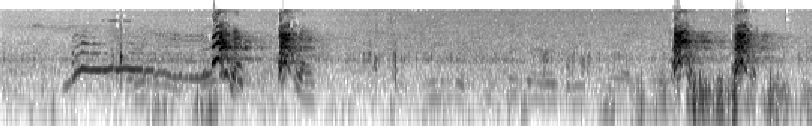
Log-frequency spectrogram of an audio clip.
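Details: Four-month-old Smooth Fox Terrier puppy during playful hunting training, showing its inborn hunting instinct: a thin whine, then sharp high yapping barks in pairs, two near the start and two more a few seconds later.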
